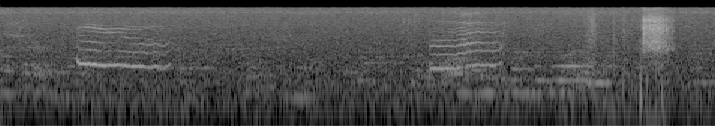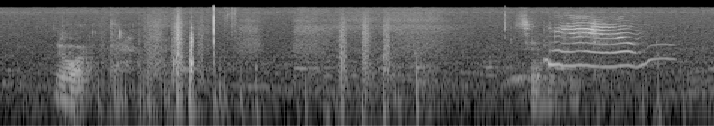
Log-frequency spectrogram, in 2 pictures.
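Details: Cat being washed indoors in a small room, giving drawn-out meows that waver and rise, one near the start, one at three seconds and a longer one at the end, with splashing and handling noises between.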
